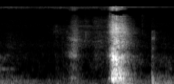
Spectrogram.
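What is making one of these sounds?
A young woman sobs and sniffles.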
